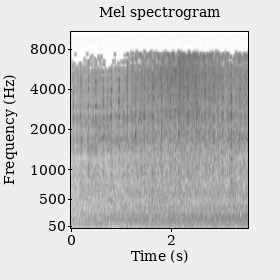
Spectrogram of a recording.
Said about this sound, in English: This boat is about as far from the modern world as it's possible to get these days. Despite an icy wind, the sun is shining brightly, the air is crisp, and I'm chugging out westwards along the Ural River into the Caspian Sea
